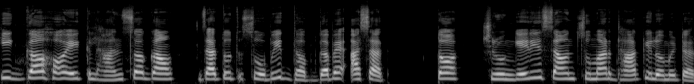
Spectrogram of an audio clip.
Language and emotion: Goan Konkani, neutral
